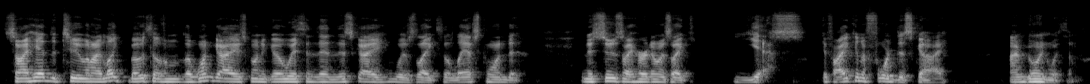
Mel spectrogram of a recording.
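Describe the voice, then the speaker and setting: Male author guest, medium pitch, storyteller who acts out the quotes. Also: a little fast. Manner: animated anecdote-telling, acting out quotes. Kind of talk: casual interview storytelling.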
